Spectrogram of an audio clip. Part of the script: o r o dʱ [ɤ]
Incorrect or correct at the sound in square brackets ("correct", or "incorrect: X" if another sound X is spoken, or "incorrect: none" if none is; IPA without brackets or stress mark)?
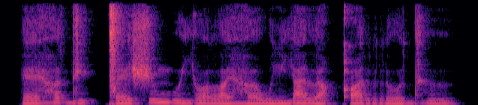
incorrect: ɯ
